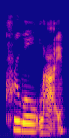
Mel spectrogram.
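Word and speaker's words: Crewel Lye: out pretty much since cruel lie which incidentally is spelled CR e WL ly e cruel lie another pond most of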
